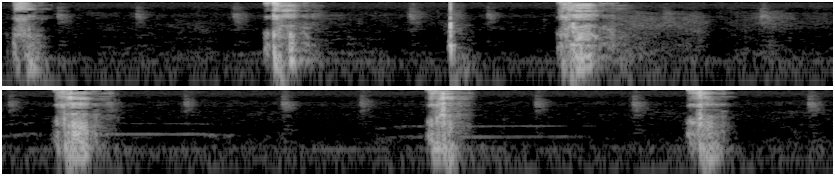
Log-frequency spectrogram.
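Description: A dog gives about seven short, forceful coughs, spaced a second or so apart, in a quiet room.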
